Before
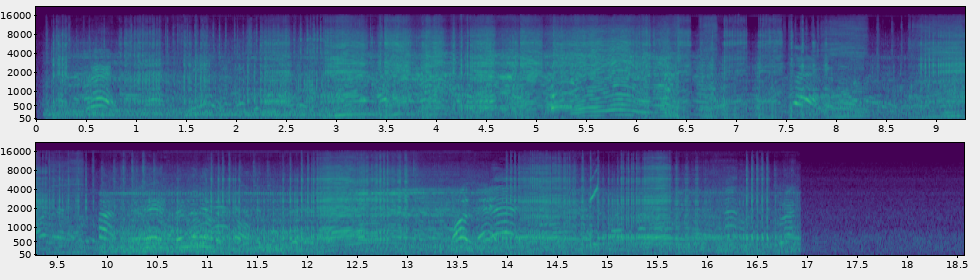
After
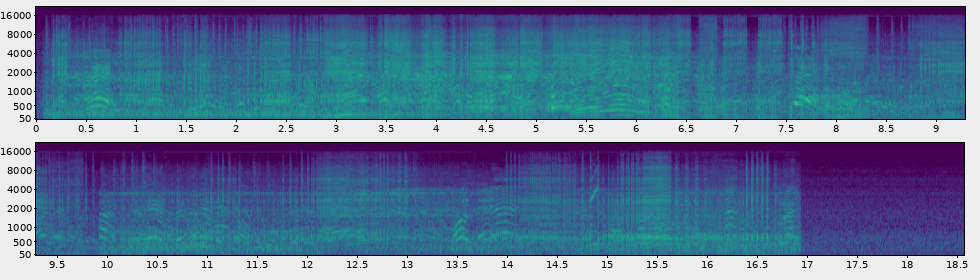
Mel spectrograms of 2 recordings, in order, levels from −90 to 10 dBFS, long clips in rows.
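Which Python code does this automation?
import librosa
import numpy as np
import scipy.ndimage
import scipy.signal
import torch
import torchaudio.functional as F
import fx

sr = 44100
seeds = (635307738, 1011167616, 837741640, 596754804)

y = fx.gain(x, sr, db=fx.line((8.63, 2.0), (9.6, -7.5), (14.52, -7.5), (15.26, -1.0)))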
